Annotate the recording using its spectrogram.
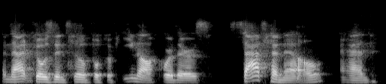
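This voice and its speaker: Speaking at a normal speed in a lowish voice, a podcast co-host works through ideas at length, captured with lo-fi sound. His casual, thoughtful explanations are dotted with frequent "right?".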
